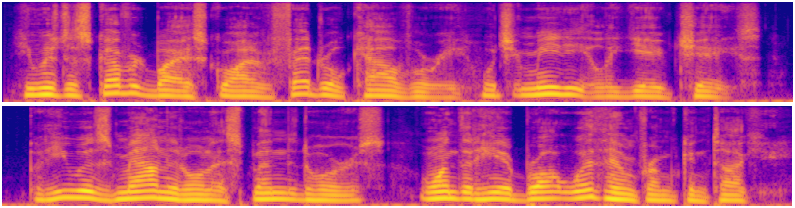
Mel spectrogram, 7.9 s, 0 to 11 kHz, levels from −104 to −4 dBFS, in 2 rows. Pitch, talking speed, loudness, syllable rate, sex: 145 Hz, 230 wpm, -17 LUFS, 6.6 syllables/s, male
